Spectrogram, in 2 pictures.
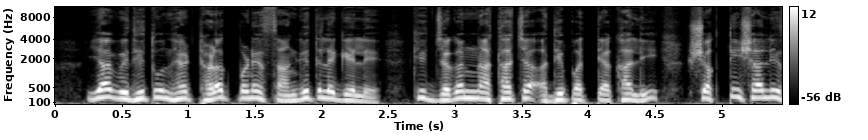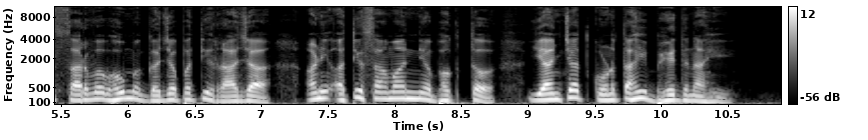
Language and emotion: Marathi, neutral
